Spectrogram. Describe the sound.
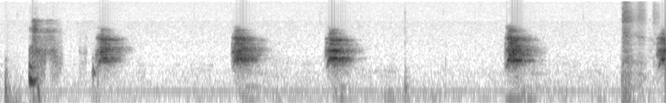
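Dog barking: six sharp, separate barks spaced roughly a second or two apart over a steady low hum, loud and clear with no talking.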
